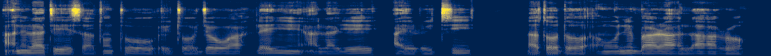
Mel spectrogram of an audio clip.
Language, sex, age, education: Yoruba, male, 15-29, tertiary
